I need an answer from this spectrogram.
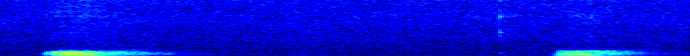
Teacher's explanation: Le O se prononce comme en français, mais un peu plus ouvert.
